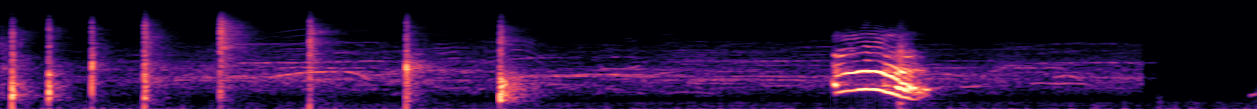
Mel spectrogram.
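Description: A person clapping her hands about nine times, the claps slowing and thinning out over the first two and a half seconds. About four seconds in comes a short, loud, excited squeal that rises and then falls in pitch.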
